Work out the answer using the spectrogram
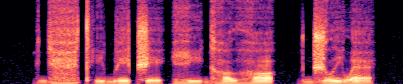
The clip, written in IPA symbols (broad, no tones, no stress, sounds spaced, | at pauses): ɡʱ æ̤ tʼ i b e t͡ʃ e | ɦ i ɡʱ ɒ u̯ ɦ ɒ | d͡ʒ o i̯ w æ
